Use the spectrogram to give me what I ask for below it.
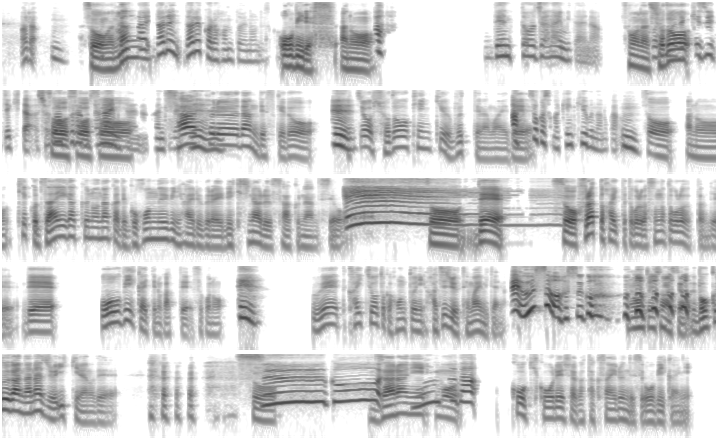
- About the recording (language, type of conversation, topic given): Japanese, podcast, ふと思いついて行動したことで、物事が良い方向に進んだ経験はありますか？
- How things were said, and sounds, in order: other noise; drawn out: "ええ"; laugh; chuckle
